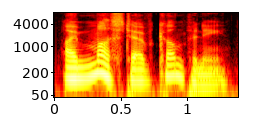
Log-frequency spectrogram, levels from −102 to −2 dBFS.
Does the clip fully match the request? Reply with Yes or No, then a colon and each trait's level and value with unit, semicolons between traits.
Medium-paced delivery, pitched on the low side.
Yes: average, 175 wpm; low, 130 Hz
